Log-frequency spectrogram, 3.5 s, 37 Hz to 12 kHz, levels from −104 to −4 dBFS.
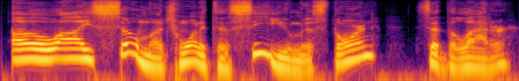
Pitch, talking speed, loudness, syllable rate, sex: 145 Hz, 225 wpm, -17 LUFS, 4.9 syllables/s, male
